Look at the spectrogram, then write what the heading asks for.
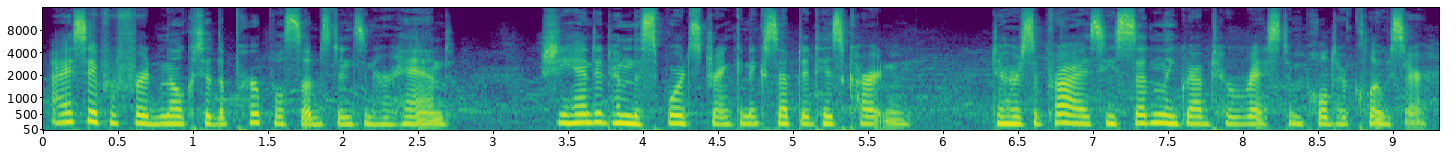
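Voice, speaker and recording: A woman's voice: on the high side, little pitch movement, moderate pace, a little mellow, some chatter behind, rough recording. A woman reading scripted audio book narration as the narrator.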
